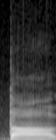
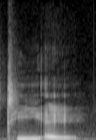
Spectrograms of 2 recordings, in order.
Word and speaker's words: ta: And then we have a stroke called ta, which is T-A, and that is ta.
